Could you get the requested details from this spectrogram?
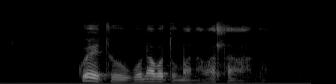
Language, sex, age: South Ndebele, male, 23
